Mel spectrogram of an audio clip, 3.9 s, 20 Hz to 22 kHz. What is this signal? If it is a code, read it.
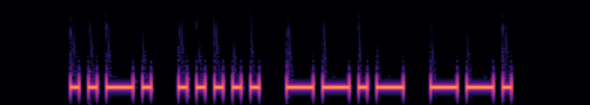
Morse code, heard as a keyed tone, about 20 wpm, 700 Hz. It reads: F5QG
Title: DXCC-100 Call Signs - 4 Characters - Repeated 2x - 20wpm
